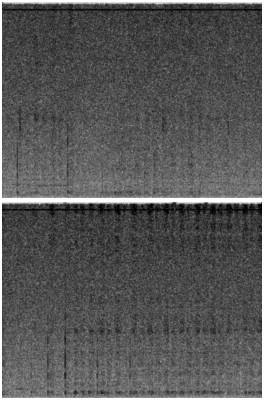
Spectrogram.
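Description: A light-blue pencil makes small, detailed strokes on an open sketchbook page of thick drawing paper lying flat on a desk. The sound is a quiet, steady, grainy scratching with a soft hiss. Faint ticks and quick strokes grow busier in the second half.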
